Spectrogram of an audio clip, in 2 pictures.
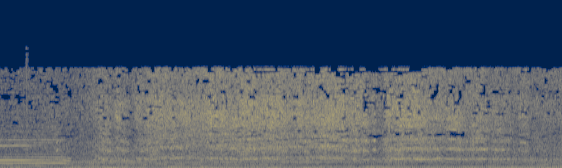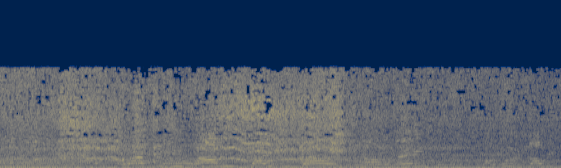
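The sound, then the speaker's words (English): An Australian man revs a scooter hard through a sustained burnout outside a nightclub in Bali, holding up traffic; its tire screeches and skids continuously and loudly, with crowd voices and traffic noise mixed in around it. “That's an Australian man doing burnouts on a scooter, holding up traffic outside a nightclub in Bali from earlier this year.”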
